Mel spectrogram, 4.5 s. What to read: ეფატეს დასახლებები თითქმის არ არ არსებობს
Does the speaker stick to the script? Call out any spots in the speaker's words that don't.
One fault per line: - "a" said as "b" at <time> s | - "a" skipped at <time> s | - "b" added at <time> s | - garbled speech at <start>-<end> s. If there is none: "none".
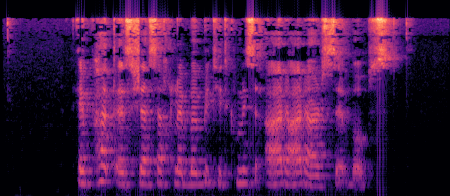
none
